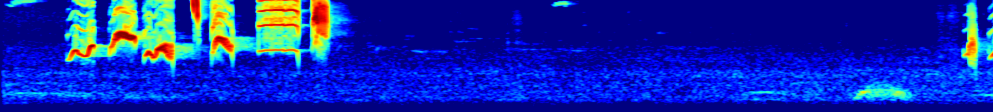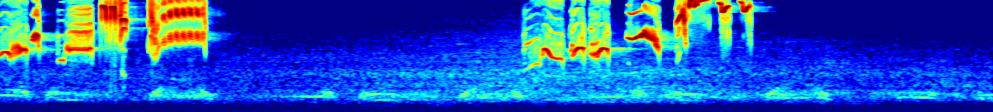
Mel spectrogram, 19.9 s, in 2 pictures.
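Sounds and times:
Eurasian blackbird singing: 0.1 - 3.4, 9.6 - 12.1, 15.2 - 17.6.

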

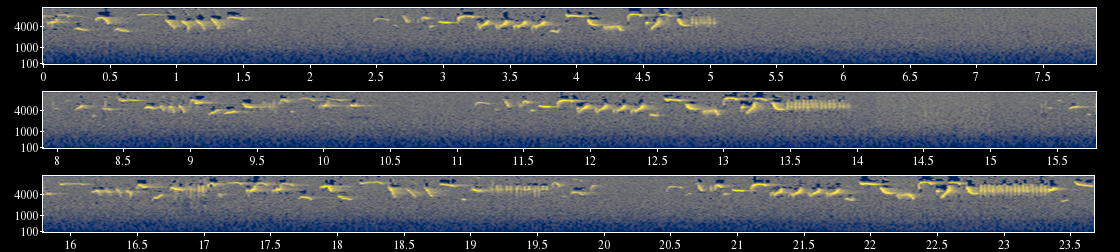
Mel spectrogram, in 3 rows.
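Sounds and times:
Eurasian wren Troglodytes troglodytes singing: 0.0 - 1.6, 2.5 - 5.1, 8.0 - 10.4, 11.1 - 14.0, 15.4 - 23.6.

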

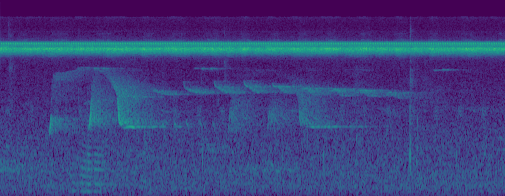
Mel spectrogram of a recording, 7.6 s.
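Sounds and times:
continuous high-pitched steady tone: 0.0 - 7.2
background hiss: 0.0 - 7.5
bird calling clear whistled notes: 0.7 - 5.9.

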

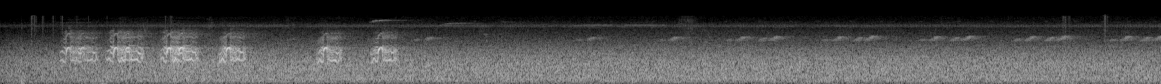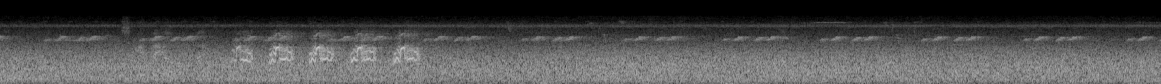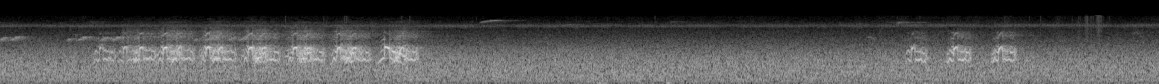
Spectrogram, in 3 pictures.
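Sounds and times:
steady hiss: 0.0 - 34.8
bird honking calls: 0.6 - 4.2, 9.4 - 19.5, 23.0 - 27.6, 32.2 - 33.5.

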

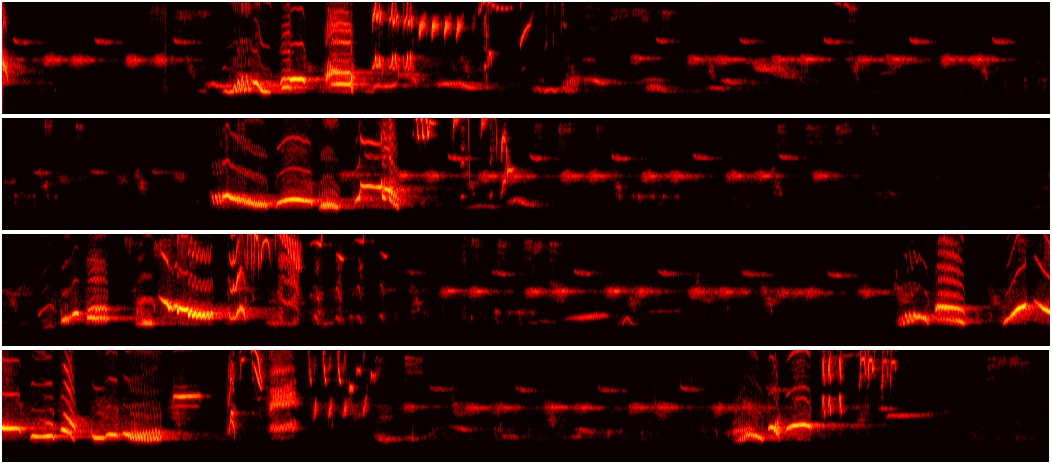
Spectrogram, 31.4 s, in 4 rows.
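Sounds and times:
common blackbird song phrase: 0.0 - 31.4.

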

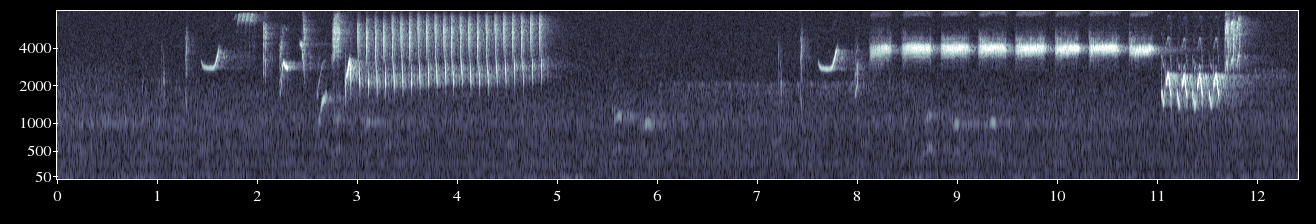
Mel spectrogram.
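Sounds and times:
common nightingale Luscinia megarhynchos song of rapid chirps and trills: 0.8 - 5.0, 7.2 - 12.2.

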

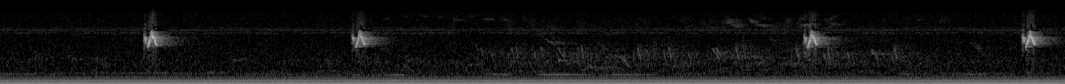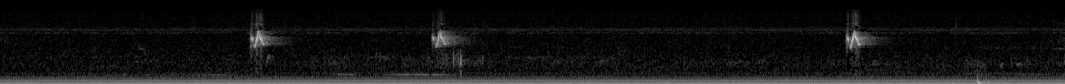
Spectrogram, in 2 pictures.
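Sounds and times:
steady low hum: 0.0 - 21.3
bird chirps: 1.4 - 2.0, 3.5 - 10.8, 11.9 - 16.8, 19.1 - 19.6, 20.3 - 21.3.

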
